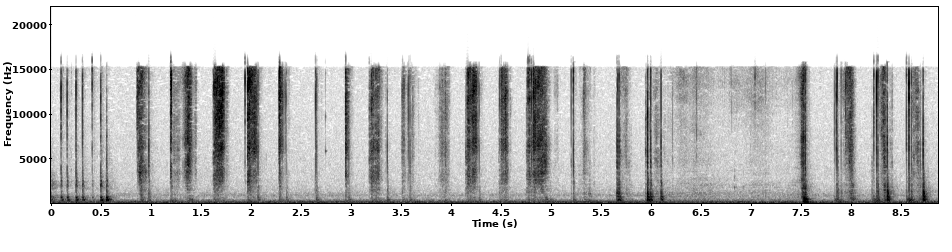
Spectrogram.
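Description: Long red nails and fingertips tap and scratch the flat panel of a large orange wood-laminate dresser or cabinet with black trim. Quick, irregular bursts of bright, crisp clicks stand out over a soft low rumble, each tap dying away almost at once.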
